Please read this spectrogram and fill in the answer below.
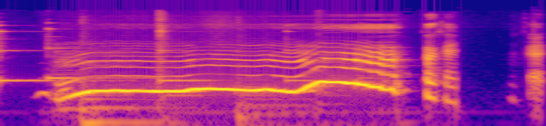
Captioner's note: distressed noises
